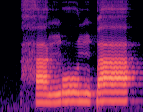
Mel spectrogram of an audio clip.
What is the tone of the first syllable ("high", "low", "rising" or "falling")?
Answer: low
